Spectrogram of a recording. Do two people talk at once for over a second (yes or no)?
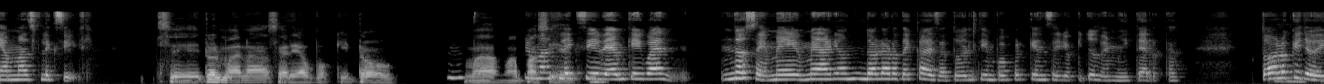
yes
